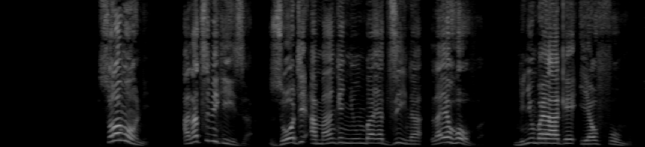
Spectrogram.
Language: Nyanja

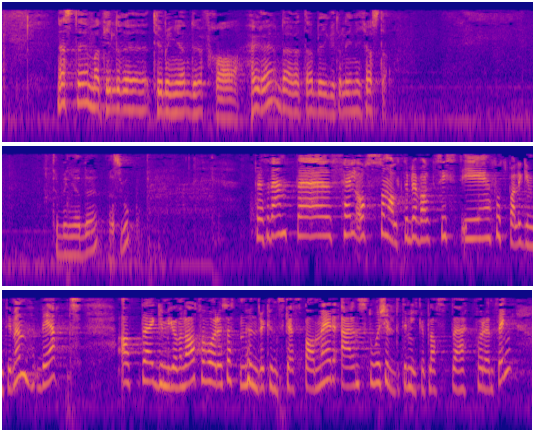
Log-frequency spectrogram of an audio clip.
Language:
Norwegian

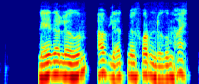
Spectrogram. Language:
Icelandic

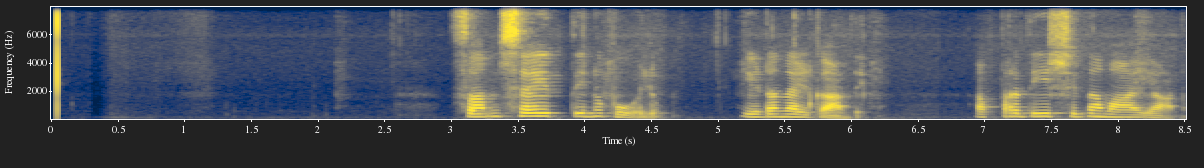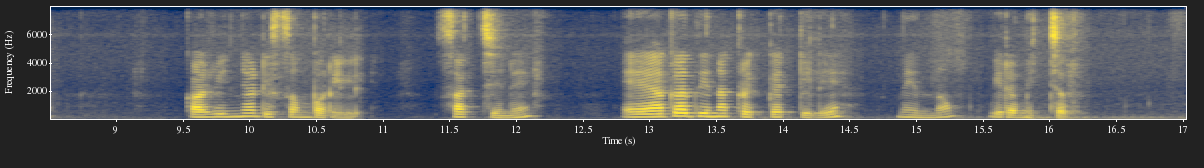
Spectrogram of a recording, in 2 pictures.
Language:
Malayalam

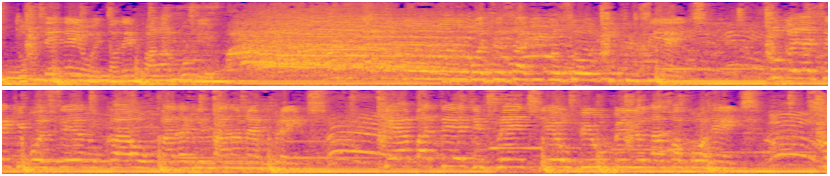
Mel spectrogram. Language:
Portuguese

